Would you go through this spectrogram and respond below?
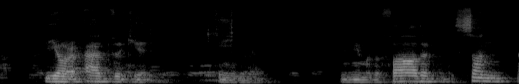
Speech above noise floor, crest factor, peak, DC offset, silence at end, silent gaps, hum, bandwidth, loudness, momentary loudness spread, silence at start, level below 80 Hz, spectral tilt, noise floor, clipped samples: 31 dB; 20 dB; -18 dBFS; under 0.1%; 0.05 s; none; none; 16 kHz; -36 LUFS; 19 LU; 0 s; -68 dBFS; -5.5 dB/octave; -67 dBFS; under 0.1%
